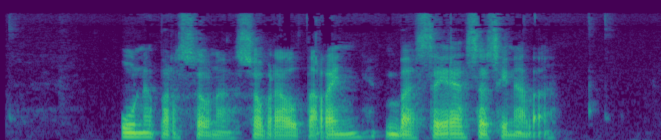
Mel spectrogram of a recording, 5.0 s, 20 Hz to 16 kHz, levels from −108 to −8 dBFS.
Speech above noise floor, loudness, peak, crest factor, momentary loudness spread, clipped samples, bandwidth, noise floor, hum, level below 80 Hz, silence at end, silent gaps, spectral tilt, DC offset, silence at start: 46 dB; -34 LUFS; -14 dBFS; 20 dB; 7 LU; under 0.1%; 11.5 kHz; -79 dBFS; none; -56 dBFS; 0.8 s; none; -5.5 dB/octave; under 0.1%; 0.9 s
